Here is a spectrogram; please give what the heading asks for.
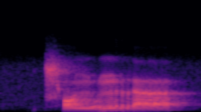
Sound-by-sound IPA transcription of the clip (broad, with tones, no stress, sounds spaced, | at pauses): t͡ɕʰ ɔ˨ n u˦ n r ɐ˨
